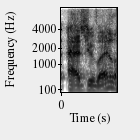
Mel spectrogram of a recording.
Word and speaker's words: Azoulay: So Azoulay, like Azoulay on the beach. My name is Marc Azoulay.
